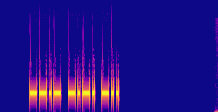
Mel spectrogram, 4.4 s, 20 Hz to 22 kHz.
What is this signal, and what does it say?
Morse code, heard as a keyed tone, about 25 wpm, 700 Hz. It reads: QCD
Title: USA Call Sign Postfixes - 3 Letters 25wpm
